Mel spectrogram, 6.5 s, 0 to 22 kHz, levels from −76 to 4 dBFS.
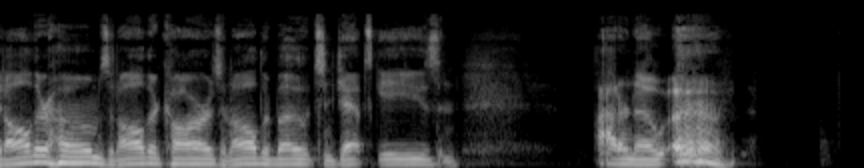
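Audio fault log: No technical faults found anywhere in the speech recording.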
